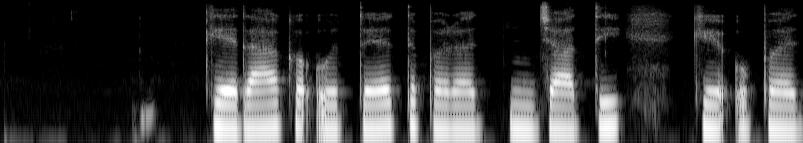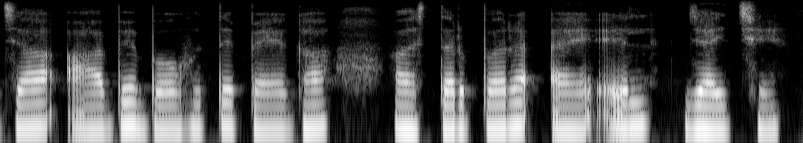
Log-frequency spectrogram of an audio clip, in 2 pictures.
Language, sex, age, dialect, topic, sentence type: Maithili, female, 25-30, Bajjika, agriculture, statement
